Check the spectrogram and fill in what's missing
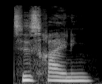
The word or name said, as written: TIDSREGNINGS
